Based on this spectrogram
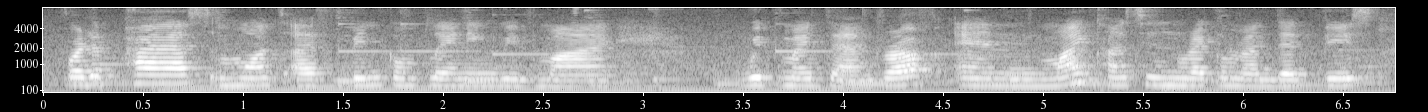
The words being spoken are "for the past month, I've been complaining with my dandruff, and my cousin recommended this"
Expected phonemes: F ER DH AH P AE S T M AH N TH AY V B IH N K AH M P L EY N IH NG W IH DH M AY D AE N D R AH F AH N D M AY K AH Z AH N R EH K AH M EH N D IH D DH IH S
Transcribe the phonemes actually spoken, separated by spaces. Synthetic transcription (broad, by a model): F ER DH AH P AE S T M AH N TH AY V B IH N K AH M P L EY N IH NG W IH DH M AY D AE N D R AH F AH N M AY K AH S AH N R EH K AH M EH N D IH D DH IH S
